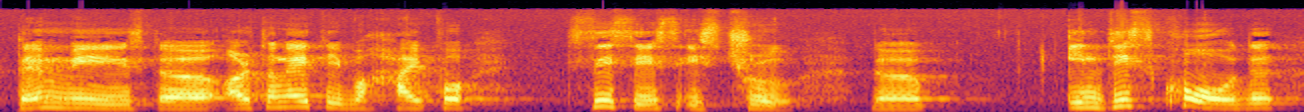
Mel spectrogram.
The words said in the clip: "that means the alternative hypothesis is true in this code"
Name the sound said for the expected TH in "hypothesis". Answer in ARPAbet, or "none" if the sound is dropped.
S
